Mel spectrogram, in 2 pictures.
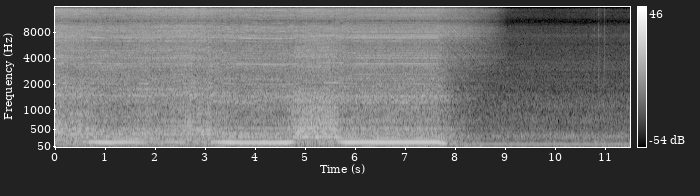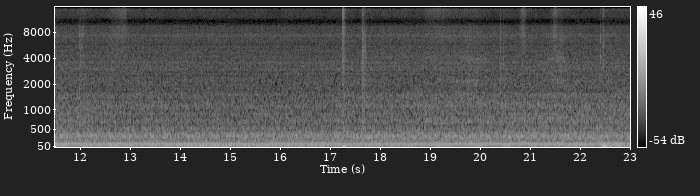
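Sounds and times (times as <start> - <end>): stick vacuum motor humming: 0.0 - 8.8.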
